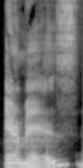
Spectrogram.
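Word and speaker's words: Hermès: E, clothing from Hermes. Notice I say it properly.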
